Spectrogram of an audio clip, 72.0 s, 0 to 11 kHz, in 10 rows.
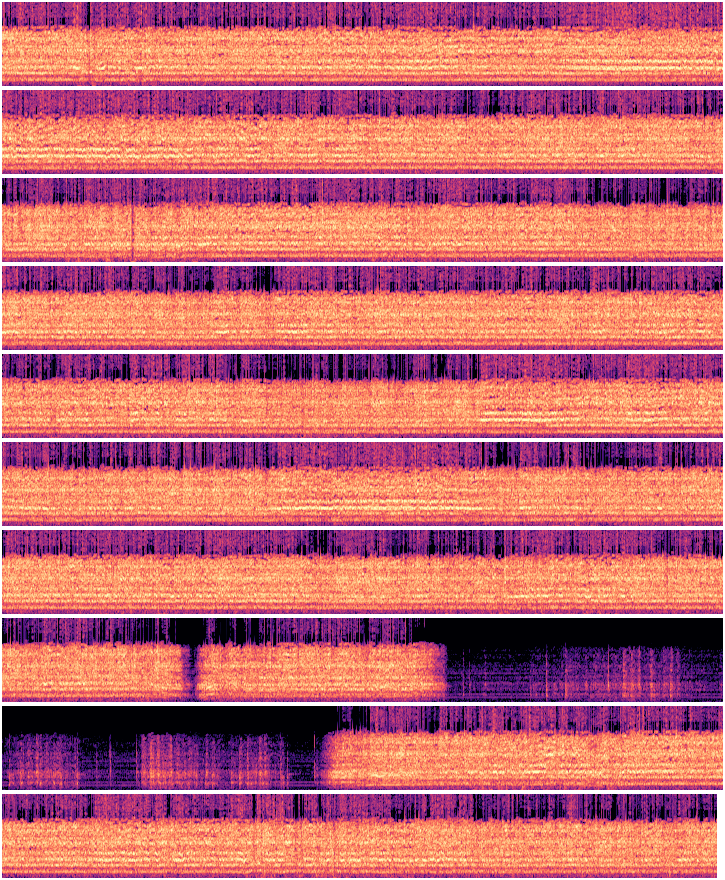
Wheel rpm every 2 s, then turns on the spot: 240, 230, 230, 200, 210, 230, 240, 210, 220, 230, 220, 220, 230, 230, 230, 220, 210, 220, 220, 210, 220, 230, 240, 220, 220, 220, 150, 80, 20, 20, 90, 210, 230, 230, 220, 230.
56-60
